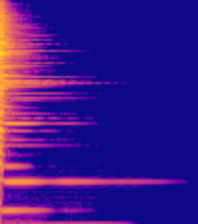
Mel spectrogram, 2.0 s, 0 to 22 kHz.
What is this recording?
Sound effects > Objects / House appliances
Resonant coffee thermos-009
sampling, percusive, recording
